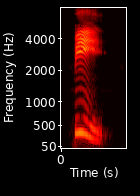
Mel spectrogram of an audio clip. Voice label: "Bbi", Korean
